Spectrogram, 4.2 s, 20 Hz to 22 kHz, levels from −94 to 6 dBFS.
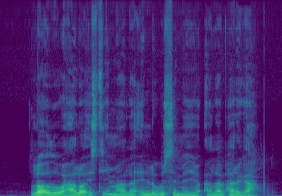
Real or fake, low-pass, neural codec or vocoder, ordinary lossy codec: fake; none; vocoder, 44.1 kHz, 128 mel bands every 256 samples, BigVGAN v2; none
